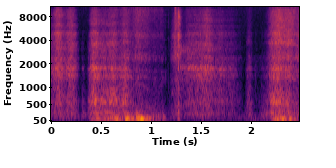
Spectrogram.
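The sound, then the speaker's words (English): A person demonstrates rapid, shallow breathing under stress, a series of quick, airy inhales and exhales in close succession with short gaps between them. “When we're in a state of stress, our breath responds accordingly. For most people, it sounds like this.”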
